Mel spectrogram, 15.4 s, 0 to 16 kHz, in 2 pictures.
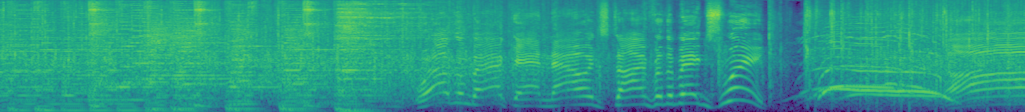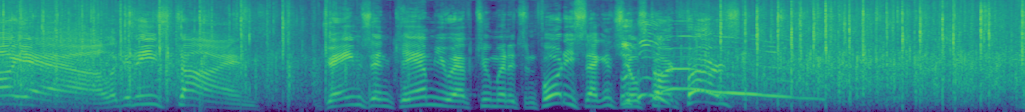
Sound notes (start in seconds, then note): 5.9 cheering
